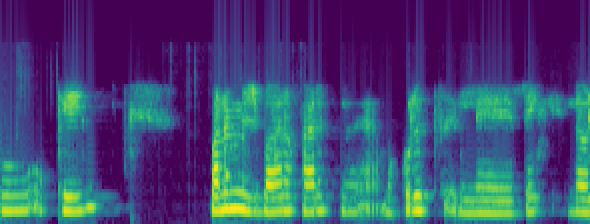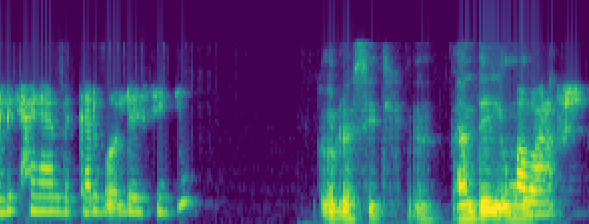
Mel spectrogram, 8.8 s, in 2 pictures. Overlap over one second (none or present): none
